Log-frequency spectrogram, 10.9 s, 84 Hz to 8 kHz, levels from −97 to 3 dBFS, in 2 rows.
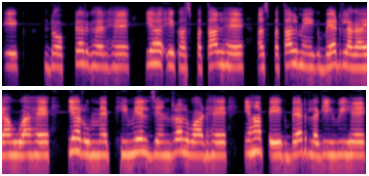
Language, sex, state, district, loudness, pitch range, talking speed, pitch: Hindi, female, Bihar, Saran, -17 LUFS, 235-265 Hz, 165 wpm, 240 Hz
